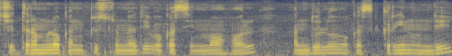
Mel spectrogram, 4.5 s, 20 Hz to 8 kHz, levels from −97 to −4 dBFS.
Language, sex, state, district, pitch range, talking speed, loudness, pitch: Telugu, male, Andhra Pradesh, Visakhapatnam, 110-125 Hz, 130 wpm, -16 LUFS, 120 Hz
